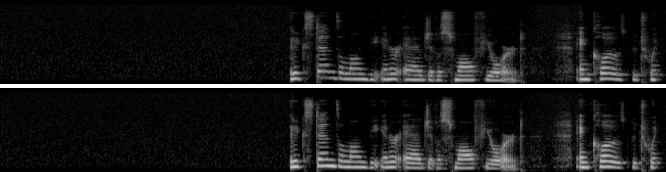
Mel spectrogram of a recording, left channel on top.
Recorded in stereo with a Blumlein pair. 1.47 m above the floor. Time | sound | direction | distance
2.9 | a woman speaking | 20° right | 0.8 m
